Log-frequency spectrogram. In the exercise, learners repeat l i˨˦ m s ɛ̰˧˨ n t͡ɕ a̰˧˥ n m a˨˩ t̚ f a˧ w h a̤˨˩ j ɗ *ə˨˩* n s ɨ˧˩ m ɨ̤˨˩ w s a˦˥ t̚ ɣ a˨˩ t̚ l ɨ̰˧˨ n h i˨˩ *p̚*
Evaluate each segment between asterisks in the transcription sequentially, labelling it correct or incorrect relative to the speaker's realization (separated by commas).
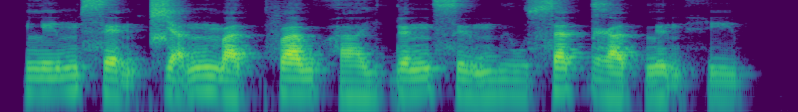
incorrect, correct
